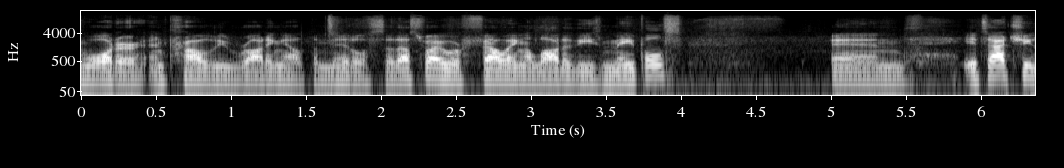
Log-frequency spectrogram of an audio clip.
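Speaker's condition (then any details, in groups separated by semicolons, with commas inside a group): No condition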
